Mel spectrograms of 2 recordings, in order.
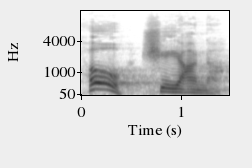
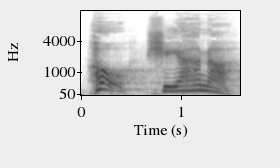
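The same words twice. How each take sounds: First: Said in the usual way. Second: Hoshiana with the Ho punched high; slow Hoshiana, hit the Ho hard; Hoshiana, leaning on the opening Ho; emphatic Ho. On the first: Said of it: "the Hebrew phrase is". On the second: Shown as a demonstration. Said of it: "Ho is an emphatic prefix".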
